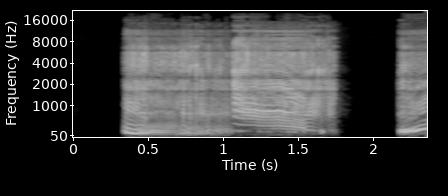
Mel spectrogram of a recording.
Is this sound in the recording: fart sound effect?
yes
